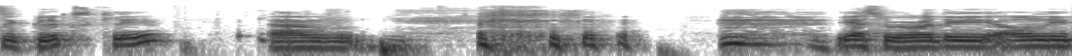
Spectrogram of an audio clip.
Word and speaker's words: Glücksklee: Yes, well, you pronounce it Glücksklee.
